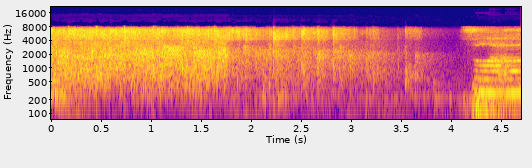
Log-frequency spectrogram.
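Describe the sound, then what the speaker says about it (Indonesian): Talk show audience applauding, a dense wash of clapping that starts loud, gradually thins and fades, then gives way to a voice at the very end. "Tepuk tangan sekali lagi buat Mbak Yu."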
